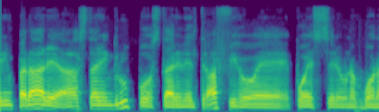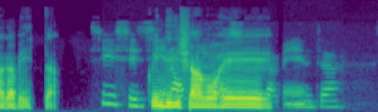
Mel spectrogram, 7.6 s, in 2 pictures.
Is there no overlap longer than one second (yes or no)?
no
